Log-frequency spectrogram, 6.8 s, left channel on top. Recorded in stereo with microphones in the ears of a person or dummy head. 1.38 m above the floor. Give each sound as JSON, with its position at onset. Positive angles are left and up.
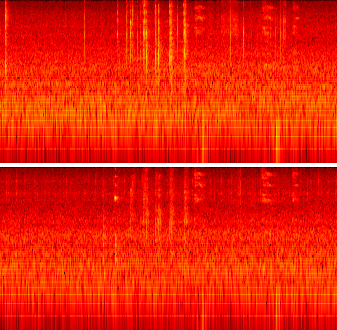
{"t": 2.3, "sound": "a clap", "side_deg": 55, "distance_m": 2.5}
{"t": 3.9, "sound": "a cough", "side_deg": -60, "distance_m": 6.5}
